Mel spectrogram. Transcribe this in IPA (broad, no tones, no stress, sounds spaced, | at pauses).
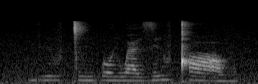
ɡʱ i v ǀ i ɓ o i̯ w æ i̯ z i v ǃʰ ɑ v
